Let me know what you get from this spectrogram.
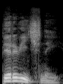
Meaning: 1. prime, initial, primary 2. primordial, virgin
- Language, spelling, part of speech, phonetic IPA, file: Russian, первичный, adjective, [pʲɪrˈvʲit͡ɕnɨj], Ru-первичный.ogg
